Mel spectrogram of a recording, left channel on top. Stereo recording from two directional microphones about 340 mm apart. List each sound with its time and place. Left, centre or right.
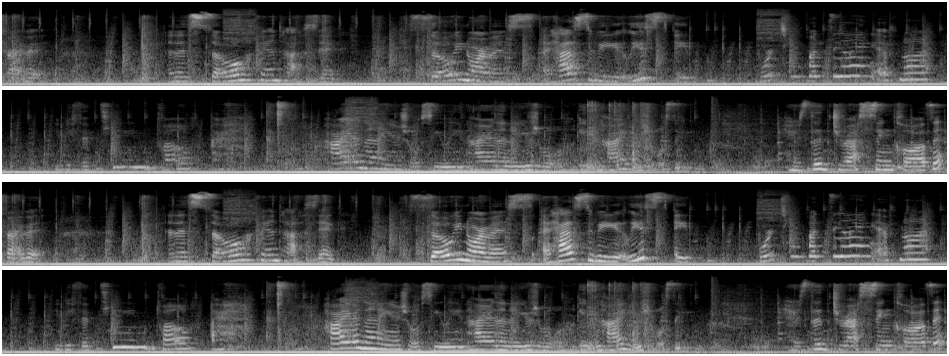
1.7 s a woman's voice: centre
4.3 s a woman's voice: centre
17.3 s speech: centre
